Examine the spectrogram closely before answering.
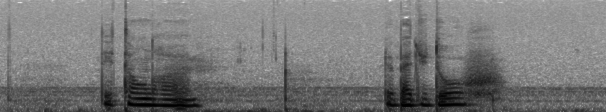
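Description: A middle-aged woman speaks slowly and calmly into a close microphone.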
